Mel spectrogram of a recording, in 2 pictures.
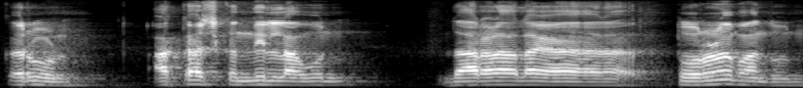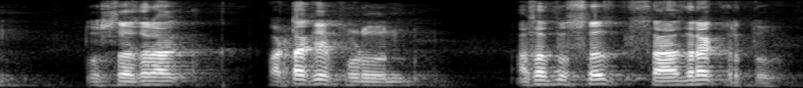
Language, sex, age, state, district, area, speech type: Marathi, male, 45-60, Maharashtra, Raigad, rural, spontaneous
